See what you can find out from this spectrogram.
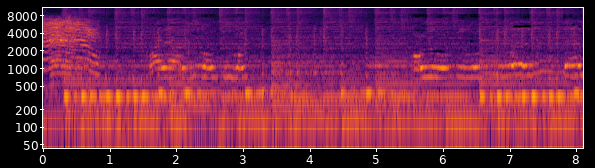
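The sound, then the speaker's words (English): A cat meows repeatedly in drawn-out, wavering cries, several in a row at a steady loudness, over a dense, continuous background of other sound. “5 minutes of a cat.”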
